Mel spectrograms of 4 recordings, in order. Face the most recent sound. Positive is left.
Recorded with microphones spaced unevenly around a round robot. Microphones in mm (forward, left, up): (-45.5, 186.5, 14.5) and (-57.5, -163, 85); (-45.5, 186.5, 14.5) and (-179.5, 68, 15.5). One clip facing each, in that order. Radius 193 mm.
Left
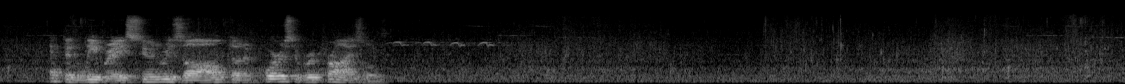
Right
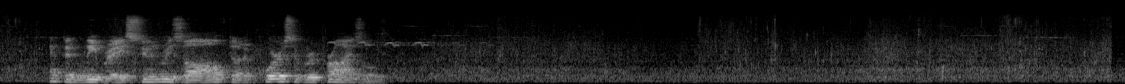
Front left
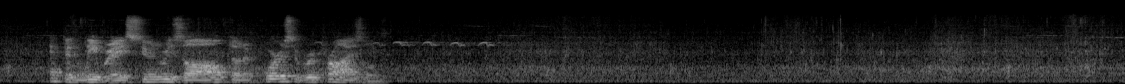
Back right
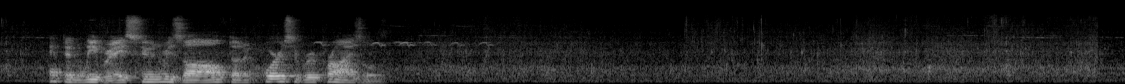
turn(degrees=-175)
